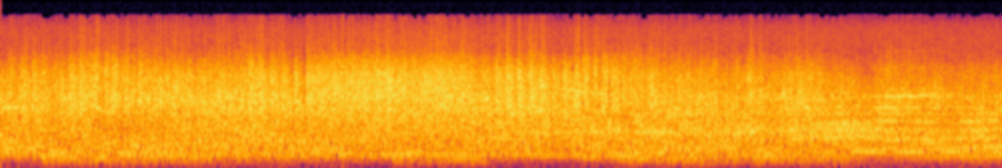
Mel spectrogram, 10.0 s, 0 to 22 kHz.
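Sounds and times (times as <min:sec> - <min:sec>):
loud steady engine drone: 0:00.0 - 0:10.0
rushing noise: 0:00.0 - 0:10.0.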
